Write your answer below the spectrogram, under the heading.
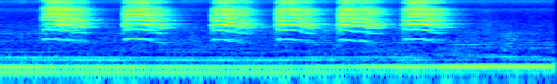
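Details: Red-breasted parakeet from Sumatra in the morning giving six loud, harsh, nasal squawks, one roughly every half second, each rasping and slightly falling, with a constant low hum in the background.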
